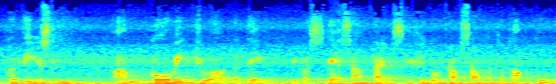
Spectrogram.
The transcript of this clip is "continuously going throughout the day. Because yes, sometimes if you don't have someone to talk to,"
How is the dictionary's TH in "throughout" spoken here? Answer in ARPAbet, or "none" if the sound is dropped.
T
